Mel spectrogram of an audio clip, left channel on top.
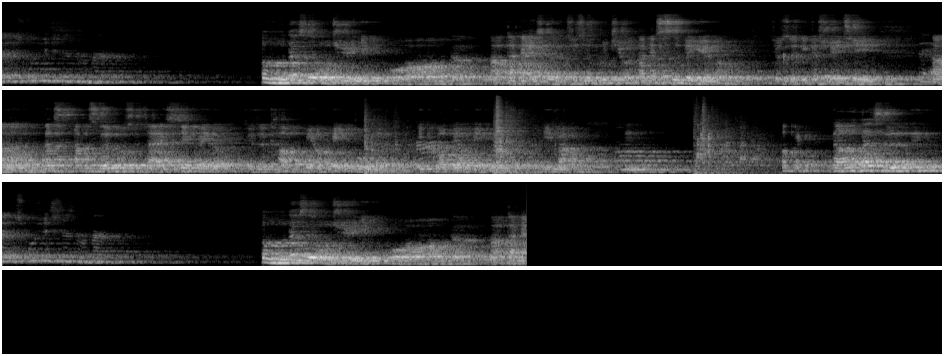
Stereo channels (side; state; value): right; drops out; at 5.2 s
